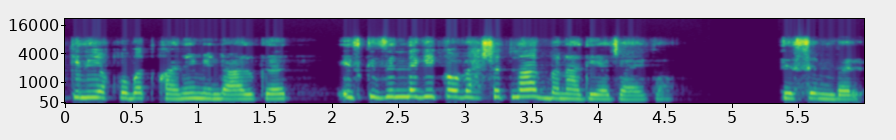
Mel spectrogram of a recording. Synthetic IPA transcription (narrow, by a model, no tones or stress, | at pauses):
kelieqʊbət̪qaːnemẽɖaːlkəɾ | ɪskizɪ̃nd̪əɡikoʋɛɦʃət̪naːk̚bɐnad̪ijad͡ʒaːeːɡaː | d̪̥ɪsə̃mbəɾ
